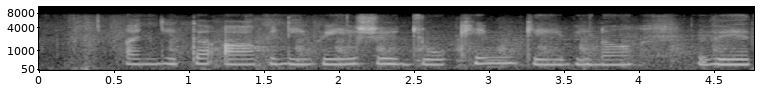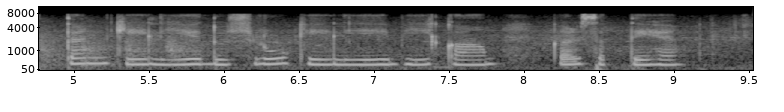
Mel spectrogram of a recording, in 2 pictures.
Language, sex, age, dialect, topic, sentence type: Hindi, male, 18-24, Marwari Dhudhari, banking, statement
